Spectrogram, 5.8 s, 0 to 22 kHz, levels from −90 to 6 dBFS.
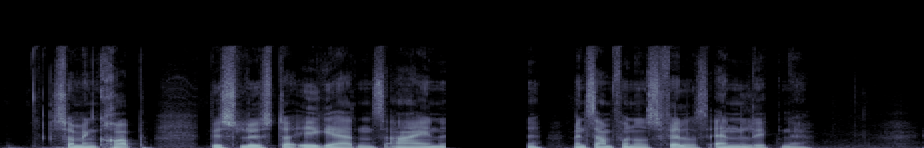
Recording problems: audio freezing; at 3 s for 0.5 s

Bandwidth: 15 kHz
